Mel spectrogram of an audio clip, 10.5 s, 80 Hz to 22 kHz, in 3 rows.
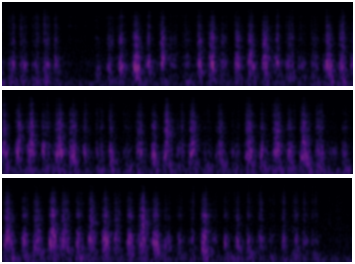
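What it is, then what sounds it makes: Scratch-art paper being scratched. A wooden stylus held in the right hand scratches the black wax coating off a scratch-art paper page in a Paw Patrol book lying flat on a table, revealing colour underneath. Quick, uneven strokes make a dry, bright rasping that repeats several times a second, centred around 1 kHz with hiss reaching high up. The scratching is steady with only brief pauses, and each stroke cuts off sharply with no ring.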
